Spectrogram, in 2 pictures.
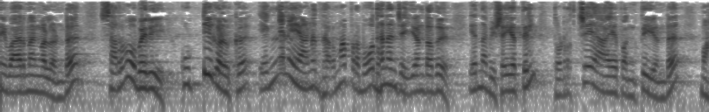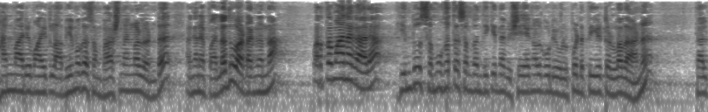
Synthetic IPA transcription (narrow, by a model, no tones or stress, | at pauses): niʋaːɾɐɳɐŋːɐɭuɳɖɨ | sɐrʋɐbʱɐɾikuʈːiɣɐɭkɨe̞ŋːɐne̞jaːɳɨd̪ʱɐrmɐprɐbo̞ːd̪ʱɐnɐmt͡ɕe̞jːeːɳɖɐðɨ | e̞nːɐʋiʂɐjɐt̪ːilt̪uɽɐrt͡ɕːejaːjɐpɐŋt̪ijuɳɖɨ | mɐɦaːnmaːɾumaːjiʈːuɭɐɐbʱimuɡʱɐsɐmbʱaːʂɐɳɐŋːɐɭuɳɖɨɐŋːɐne̞pɐlɐðuɐɽɐŋːunːɐ | ʋɐrt̪ɐmaːnɐɣaːlɐhind̪usɐmuːɦɐt̪ːe̞sɐmbɐnd̪ʱikʲːunːɐʋiʂɐjɐŋːɐɭkuːɽiuɭpe̞ɽut̪ːijiʈːuɭːɐðaːɳɨ | t̪ɐl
